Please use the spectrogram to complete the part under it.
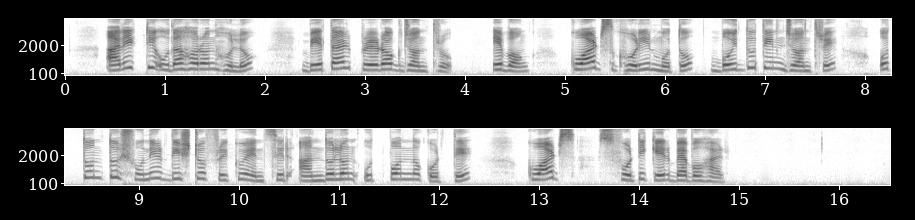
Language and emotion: Bengali, neutral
